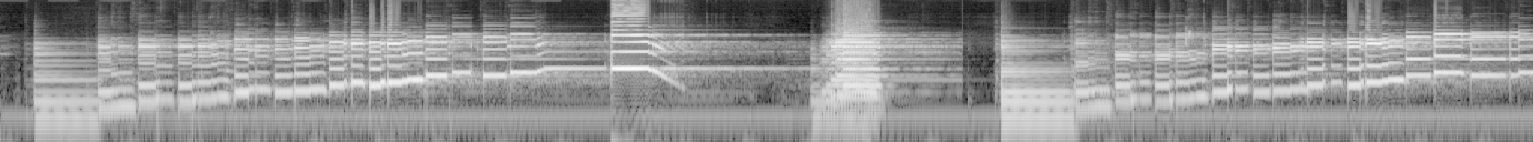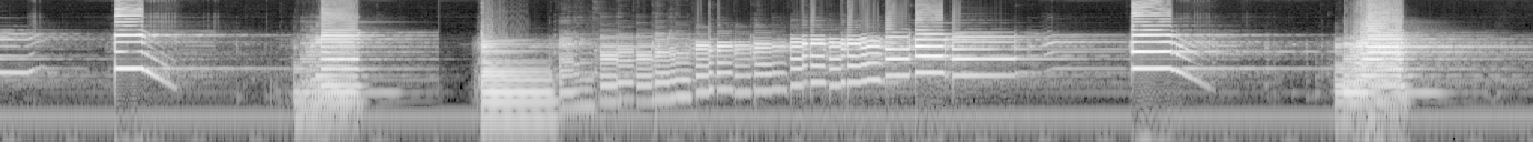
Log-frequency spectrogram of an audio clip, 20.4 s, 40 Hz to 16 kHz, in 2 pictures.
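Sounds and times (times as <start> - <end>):
custom carve top electric guitar with natural burst finish: 0.0 - 20.4.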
